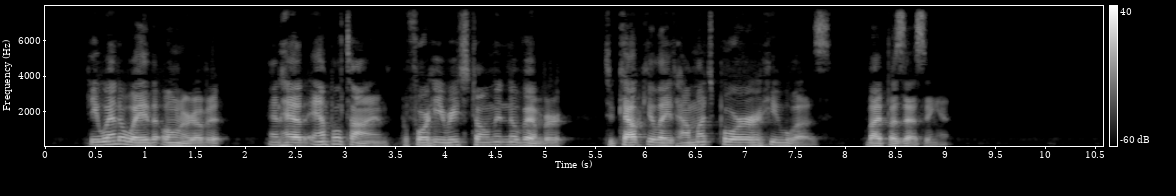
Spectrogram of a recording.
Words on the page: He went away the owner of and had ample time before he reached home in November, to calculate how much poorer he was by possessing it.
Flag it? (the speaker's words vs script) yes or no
yes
